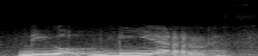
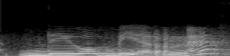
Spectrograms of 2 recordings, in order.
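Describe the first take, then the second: No difference in how they are said.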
